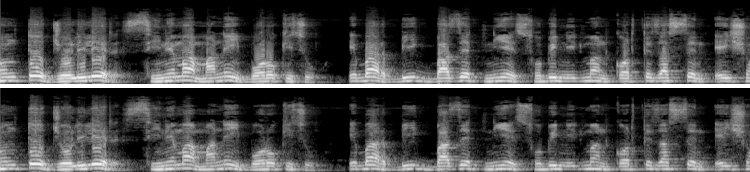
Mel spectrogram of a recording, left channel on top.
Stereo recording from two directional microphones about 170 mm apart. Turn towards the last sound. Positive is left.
turn(degrees=40)  # may be behind; listen again after turning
